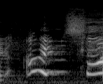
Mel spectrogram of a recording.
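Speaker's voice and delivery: very high, squeaky mock sorry; mock apology. Recruit apologizing to friends outside, squeaky high voice. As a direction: pipe it up high like a guilty cartoon. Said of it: "just going".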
